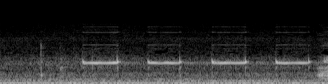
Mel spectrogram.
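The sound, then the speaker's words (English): A receiver, switched on for a test, picks up a loud tracking signal: a steady, mid-pitched electronic beep repeating about four times in an even rhythm, each tone lasting under half a second, with no voices. “Wow, that thing's loud. It's because we're so close.”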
